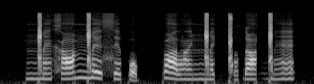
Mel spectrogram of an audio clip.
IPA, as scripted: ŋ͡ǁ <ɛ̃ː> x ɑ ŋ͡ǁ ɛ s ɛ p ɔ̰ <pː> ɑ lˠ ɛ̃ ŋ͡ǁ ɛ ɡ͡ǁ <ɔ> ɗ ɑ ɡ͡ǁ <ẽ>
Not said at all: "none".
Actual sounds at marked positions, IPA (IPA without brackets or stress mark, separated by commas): ɛ̃, pː, ɔ, ɛ̃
